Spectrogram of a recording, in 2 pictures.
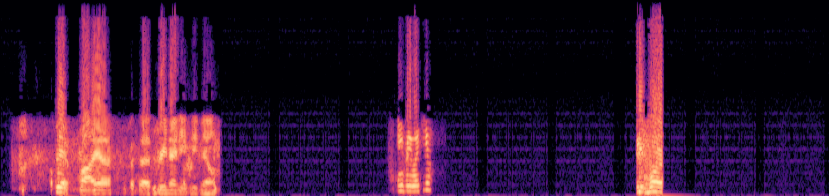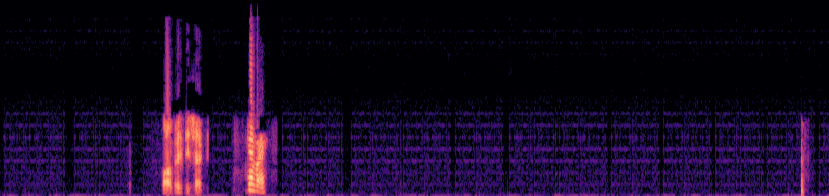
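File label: police radio dispatch, Scottsdale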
